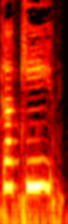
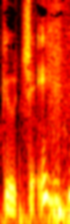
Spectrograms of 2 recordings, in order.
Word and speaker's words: Gucci: It looks like Gucci, but it's pronounced Gucci.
